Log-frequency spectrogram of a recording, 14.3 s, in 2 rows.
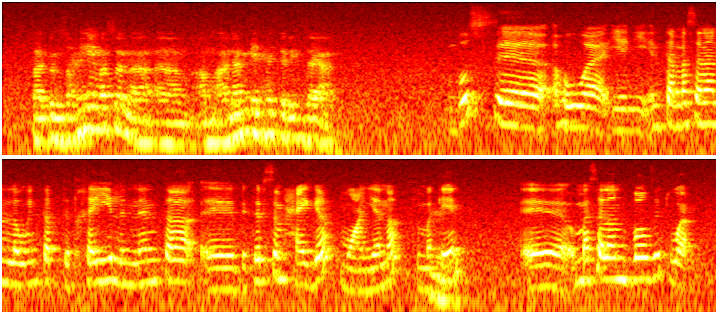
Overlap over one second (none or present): none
